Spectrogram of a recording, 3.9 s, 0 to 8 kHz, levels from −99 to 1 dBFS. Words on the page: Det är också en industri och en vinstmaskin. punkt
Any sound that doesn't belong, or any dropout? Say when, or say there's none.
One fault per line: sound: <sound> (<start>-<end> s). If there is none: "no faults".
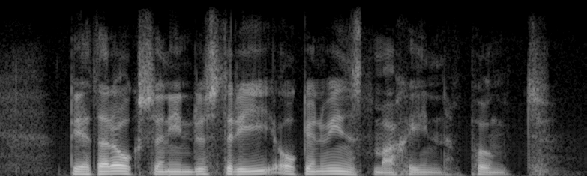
no faults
